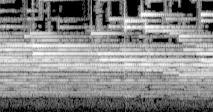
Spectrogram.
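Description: Faint, high-pitched chime sound effect ringing out: a cluster of shimmering metallic tones fading slowly, with a few light tinkles.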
